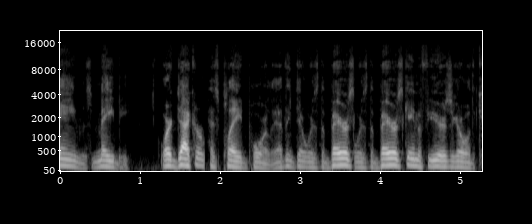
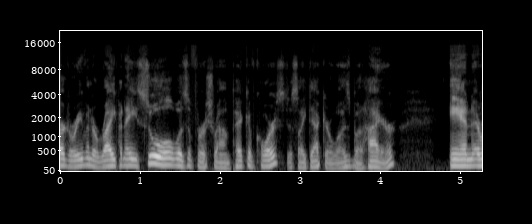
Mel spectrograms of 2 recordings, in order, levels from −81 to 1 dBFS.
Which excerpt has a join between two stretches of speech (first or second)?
first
